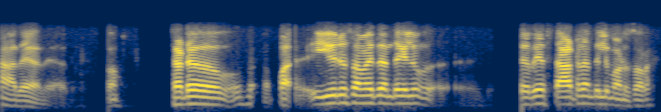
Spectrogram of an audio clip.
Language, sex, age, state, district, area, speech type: Malayalam, male, 30-45, Kerala, Alappuzha, rural, conversation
